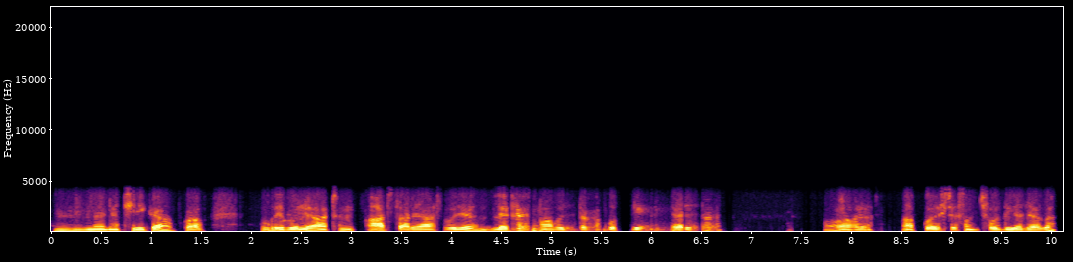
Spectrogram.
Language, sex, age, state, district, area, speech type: Hindi, male, 30-45, Bihar, Begusarai, rural, conversation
